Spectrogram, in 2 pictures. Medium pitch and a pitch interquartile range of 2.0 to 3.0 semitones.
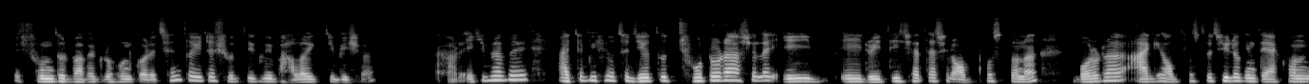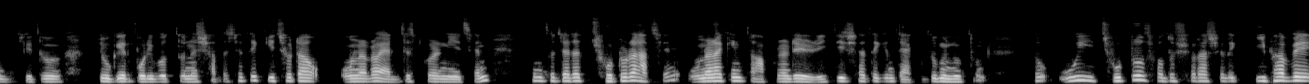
No: medium, 145 Hz; average, 3.6 semitones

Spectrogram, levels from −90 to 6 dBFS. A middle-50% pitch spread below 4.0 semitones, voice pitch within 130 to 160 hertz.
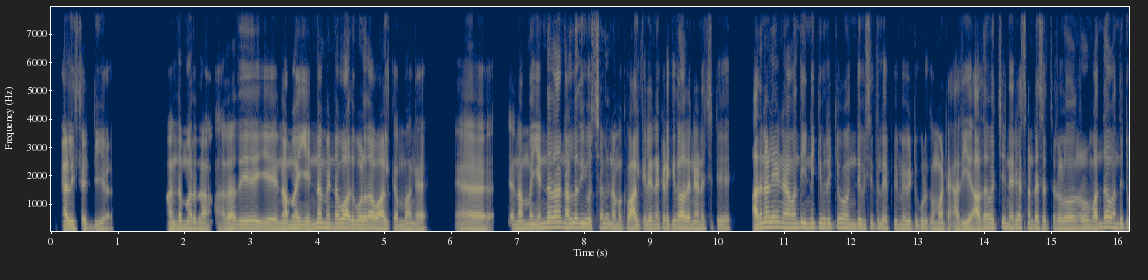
Yes: average, 3.5 semitones; medium, 140 Hz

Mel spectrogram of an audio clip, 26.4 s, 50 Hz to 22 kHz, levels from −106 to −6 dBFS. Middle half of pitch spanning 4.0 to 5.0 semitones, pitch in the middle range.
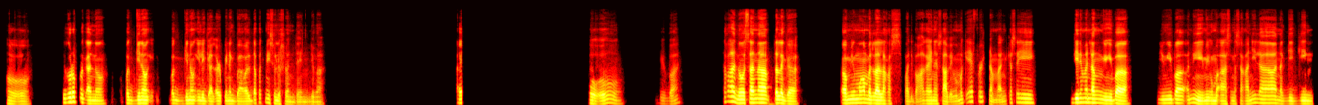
No: average, 4.6 semitones; low, 115 Hz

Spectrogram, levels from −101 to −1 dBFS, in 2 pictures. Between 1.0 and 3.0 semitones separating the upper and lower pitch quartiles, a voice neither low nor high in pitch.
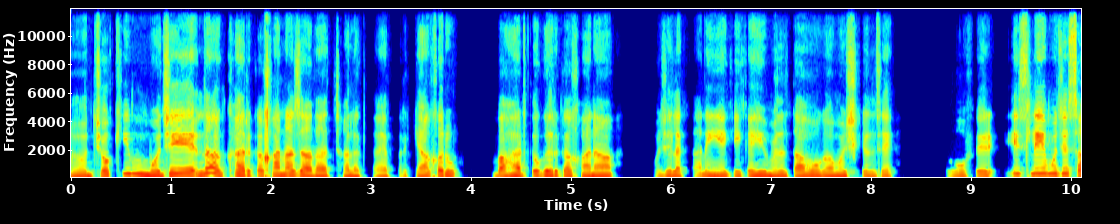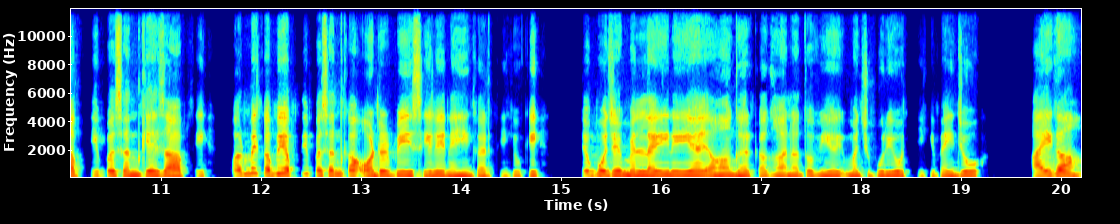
No: average, 2.7 semitones; very high, 250 Hz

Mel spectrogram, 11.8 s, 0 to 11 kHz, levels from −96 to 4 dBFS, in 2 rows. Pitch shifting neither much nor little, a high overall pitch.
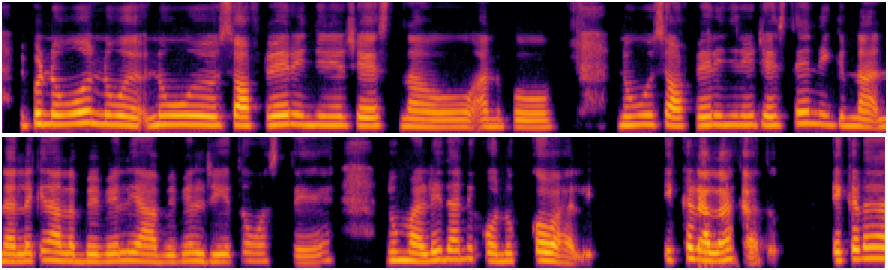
Yes: average, 3.0 semitones; high, 220 Hz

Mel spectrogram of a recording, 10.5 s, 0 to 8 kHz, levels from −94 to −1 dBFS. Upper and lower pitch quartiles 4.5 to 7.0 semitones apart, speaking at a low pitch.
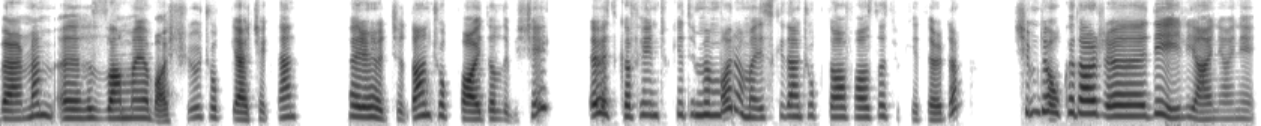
No: average, 5.0 semitones; high, 225 Hz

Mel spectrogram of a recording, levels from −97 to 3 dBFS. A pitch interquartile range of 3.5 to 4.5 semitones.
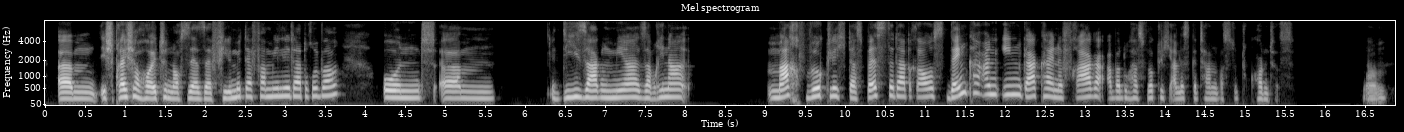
Yes: average, 4.0 semitones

